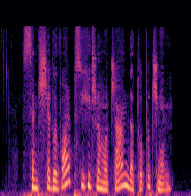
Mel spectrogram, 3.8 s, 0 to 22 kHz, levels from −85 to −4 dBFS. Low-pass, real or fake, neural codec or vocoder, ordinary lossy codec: 19.8 kHz; fake; codec, 44.1 kHz, 2.6 kbps, DAC; AAC, 32 kbps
